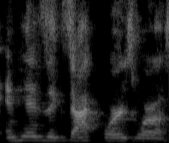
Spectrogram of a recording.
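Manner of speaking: ordinary talk, nothing marked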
